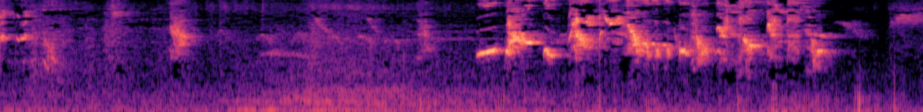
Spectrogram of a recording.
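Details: Caged orange-headed thrush from Indonesia singing: quiet scattered notes give way to a loud run of fast, varied whistled and chattering phrases in the second half, with occasional clicks.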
